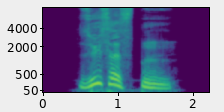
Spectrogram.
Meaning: 1. superlative degree of süß 2. inflection of süß: strong genitive masculine/neuter singular superlative degree 3. inflection of süß: weak/mixed genitive/dative all-gender singular superlative degree
- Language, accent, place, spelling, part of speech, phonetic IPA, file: German, Germany, Berlin, süßesten, adjective, [ˈzyːsəstn̩], De-süßesten.ogg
